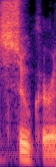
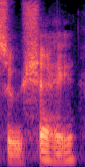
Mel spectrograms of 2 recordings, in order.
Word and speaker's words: Sucher: to Jack Torrance, and I've called her Harriet Sucher in the past. Her name is spelled S-U-C-H-E-R, but I saw her on YouTube. She says her name is pronounced Sue Shea.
